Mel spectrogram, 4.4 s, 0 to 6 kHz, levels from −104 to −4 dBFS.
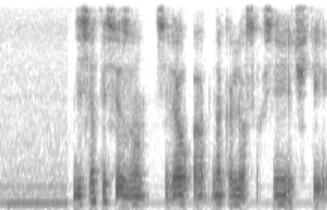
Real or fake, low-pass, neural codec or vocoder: real; 5.4 kHz; none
